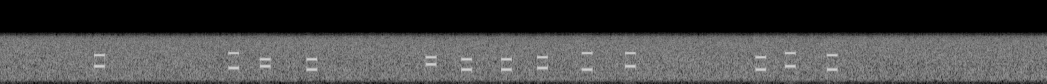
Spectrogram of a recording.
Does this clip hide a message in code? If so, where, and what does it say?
Yes: DTMF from 0.9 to 8.4 s, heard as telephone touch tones, dialled by hand, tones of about 100 ms, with phone line noise. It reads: 9 B71 0115AC 2C3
